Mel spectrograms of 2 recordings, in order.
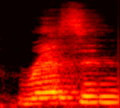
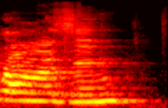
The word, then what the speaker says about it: resin: And The winner of our resin dots, is that how you say it? yeah, Kathy Boyer. Kathy Boyer wins the resin dots. Yes. Not rosin.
